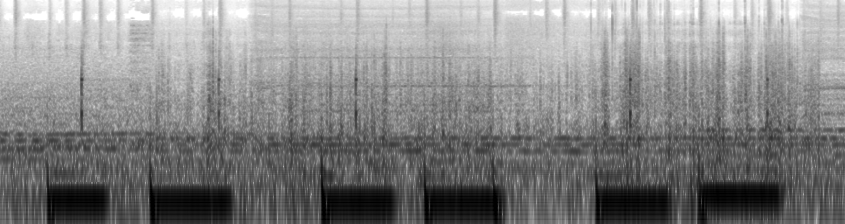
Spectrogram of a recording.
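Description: Background music with a deep bass note that pulses on and off about every second and a half, under steady held tones.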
